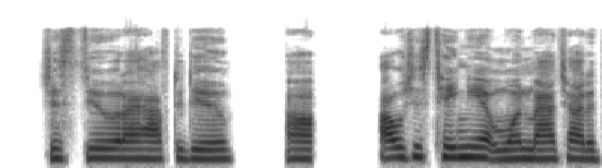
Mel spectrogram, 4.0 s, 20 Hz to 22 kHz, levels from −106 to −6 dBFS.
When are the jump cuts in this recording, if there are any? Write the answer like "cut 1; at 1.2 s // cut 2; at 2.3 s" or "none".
cut 1; at 2.1 s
